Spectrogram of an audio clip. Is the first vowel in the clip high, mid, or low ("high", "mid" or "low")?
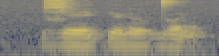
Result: mid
